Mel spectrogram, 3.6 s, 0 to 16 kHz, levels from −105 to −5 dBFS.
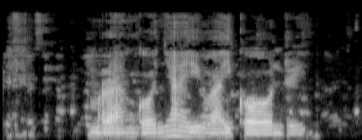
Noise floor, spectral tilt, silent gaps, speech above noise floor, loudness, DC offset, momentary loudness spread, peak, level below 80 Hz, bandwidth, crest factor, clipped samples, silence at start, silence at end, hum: -49 dBFS; -6.5 dB/octave; none; 23 dB; -26 LUFS; under 0.1%; 21 LU; -6 dBFS; -70 dBFS; 11.5 kHz; 22 dB; under 0.1%; 0.05 s; 0.05 s; none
